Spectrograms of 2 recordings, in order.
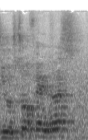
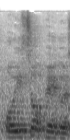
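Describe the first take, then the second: First: The word begins with an "ee" sound. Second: The word begins with an "oh" sound. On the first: The speaker calls it right. "This is esophagus" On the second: The speaker calls it wrong. "Spelling starts with O. Don't pronounce as oesophagus"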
